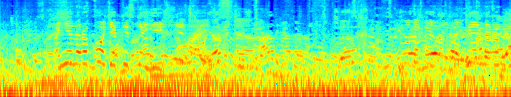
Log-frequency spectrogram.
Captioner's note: men arguing in line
